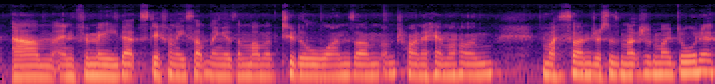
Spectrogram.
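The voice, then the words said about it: Hoarse, fading voice. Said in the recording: “Excuse me, I'm losing my voice here.”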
